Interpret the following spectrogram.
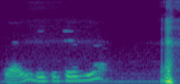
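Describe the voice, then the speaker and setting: A man's voice: on the high side, normal speed, slightly rough. Man on a muffled, cup-like mic. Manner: dry, deadpan replies. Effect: muffled mic, like speaking into a cup. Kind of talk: casual chat on a voice call.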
